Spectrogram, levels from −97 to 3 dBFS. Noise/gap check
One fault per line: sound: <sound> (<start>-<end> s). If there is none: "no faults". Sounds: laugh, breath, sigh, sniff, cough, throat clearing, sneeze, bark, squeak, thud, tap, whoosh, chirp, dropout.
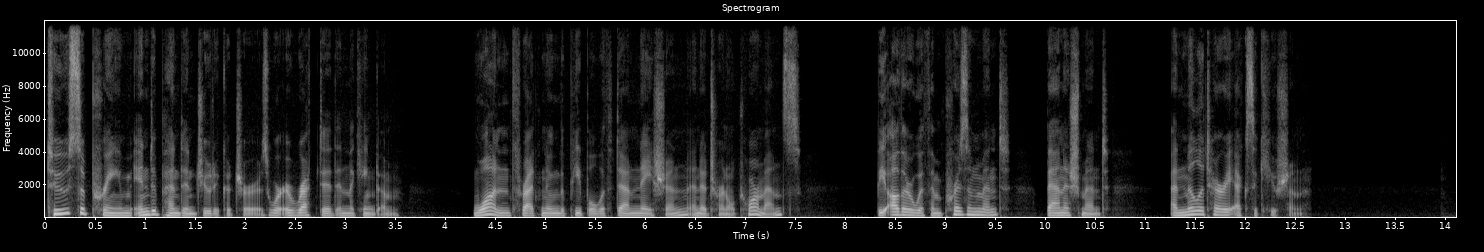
no faults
